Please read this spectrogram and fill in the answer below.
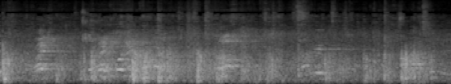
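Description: On-court sound of a basketball game: a ball bouncing on the court a few times, with faint voices of players calling out.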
